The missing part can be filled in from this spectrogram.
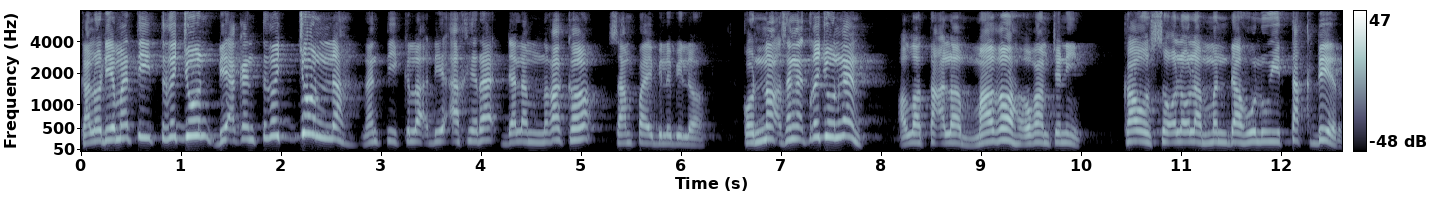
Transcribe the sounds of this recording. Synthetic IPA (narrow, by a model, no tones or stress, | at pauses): kalawdiamat̪it̪əɣəd͡ʒʊndiaakant̪əɾəd͡ʒʊnlahnant̪ikəlaʔdiaʔaxiɾat̪̚dalamnəɾakasampajbilabila | kawnaʔsaŋat̪̚ːəɾəd͡ʒʊnkan | ʔɑlːɑht̪aalamaɾaɦoɾaŋmət͡ʃani | kawsəolaolahməndaɦuluit̪akdɪr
